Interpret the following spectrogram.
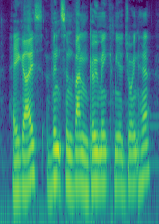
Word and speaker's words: Vincent van Gogh: me a joint here obviously his name's pronounced vincent van gaal ah you know if you want to be correct i know the puritans are gonna make sure i say it correctly but we have part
